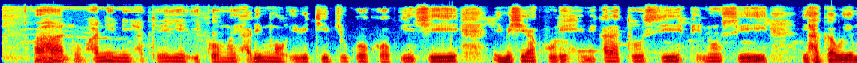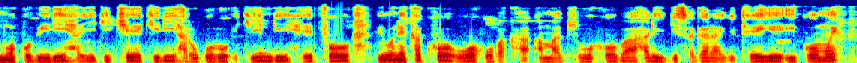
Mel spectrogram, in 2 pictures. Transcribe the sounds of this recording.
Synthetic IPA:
ahaːn̥huhaninihatʰe̞je̞ʔiɡ̥o̞mwe̞ha̰ɾimŋo̞ʔiβitʰivjuːb̚ɡo̞ːkʰo̞̰b̚ɡiːnʃiːmiʃiɾakʰuɾe̞imikaɾatʰusipʰinusihaɡaβuje̞mŋokuβiɾihaɾijiɡit͡ʃe̞kʰiɾihaɾuɡuɾuʔikʰiːndihe̞ːfo̞βiβo̞ne̞kʰakʰo̞wohuːβakʰa̰ʔamaz̥uhoβahaɾiɡisaɡaɾaɡitʰe̞ːje̞ʔiɡ̥o̞mwe̞

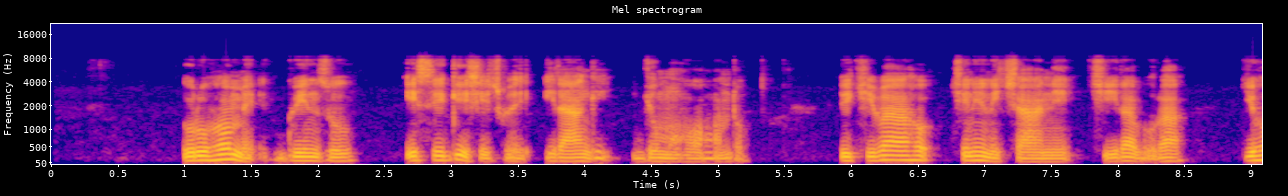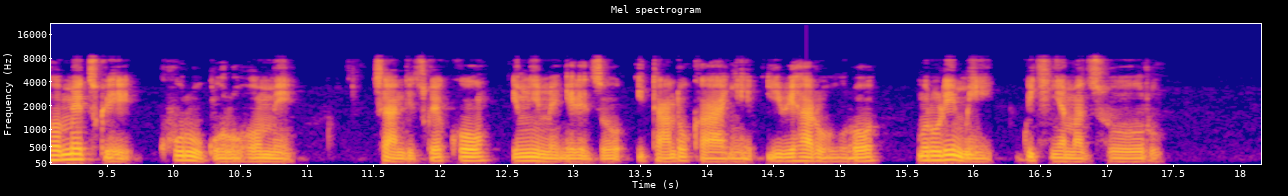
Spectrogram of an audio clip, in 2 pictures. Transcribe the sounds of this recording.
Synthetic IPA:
uɾuɦo̞me̞̰ɾɡwiːnzu | isiɡiʃid͡ʒwe̞̰iɾaːŋɡiɾɟuːmuɦo̞ːndo̞ | iciβaɦo̞cininit͡ʃaːne̞t͡ʃiːɾaβṵɾa | ɟ̥iɦo̞me̞t͡swe̞ | kʰuɾuɡwoɾuɦo̞me̞ | t͡ʃaːndit͡swe̞kʰo̞imɲiːme̞ɲe̞ɾe̞zo̞itaːndukʰaɲe̞̰jiβiɦaɾuːɾo̞ | muɾuɾimi | ɾɡwiciɲamazuːɾu

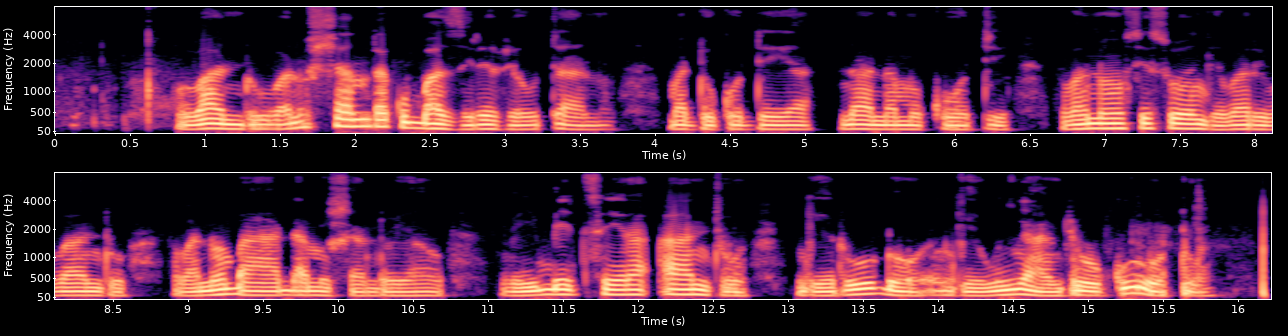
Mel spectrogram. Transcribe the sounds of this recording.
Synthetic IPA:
ʋantʰuʋano̞ʃandakuɓaziɾeʐe̞utano̞ | madʱo̞ko̞dʱea | naːnamuko̞ti | ʋano̞usisaŋɡe̞ʋaɾiʋantʰuʋano̞ɓaɗamiʃando̞jao | ʋeiɓe̞t͡se̞ɾaʔantʰu | ŋɡe̞ruɗo̞ŋɡe̞uɲand͡ʒiukuɾuːtu

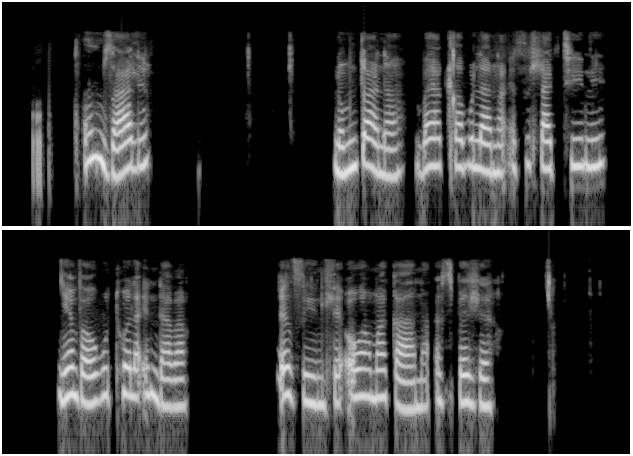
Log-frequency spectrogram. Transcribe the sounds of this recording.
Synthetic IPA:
um̩zali | lom̩tʼwanaβajaǃaβulanaʔesiɬatʰini | ŋɛɱb̪vʱaɣoɣutʰɔla̰ʔindʱaβa | ezinɬʼɛ̰ʔɔɣwamaɡ̥ʱamaʔesi̥b̥ʱɛɮɛːla

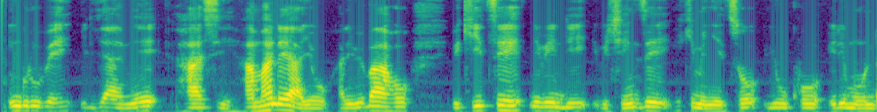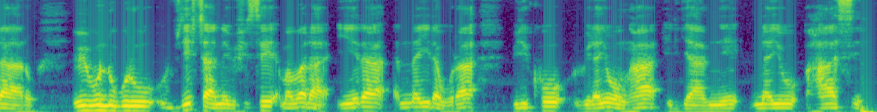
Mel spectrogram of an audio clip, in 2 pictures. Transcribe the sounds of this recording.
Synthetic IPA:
iŋɡuɾuβe̞iɾɟaːmɲe̞ | ɦaːsiham̥haːnde̞jaːjo̞haɾiβiβaɦo̞ | βikʰiːt͡seniβiːndiβit͡ʃiːnze̞mhikime̞ɲe̞ːt͡so̞juːkʰo̞iɾimuːndaːɾo̞ | iβiβuːnduɡuɾuvjeʃit͡ʃaːne̞βifise̞amaβaɾajeɾanajiɾaβuɾa | βiɾikʰo̞βiɾajo̞ːŋ̥haiɾɟaːmɲe̞najo̞ɦaːsi

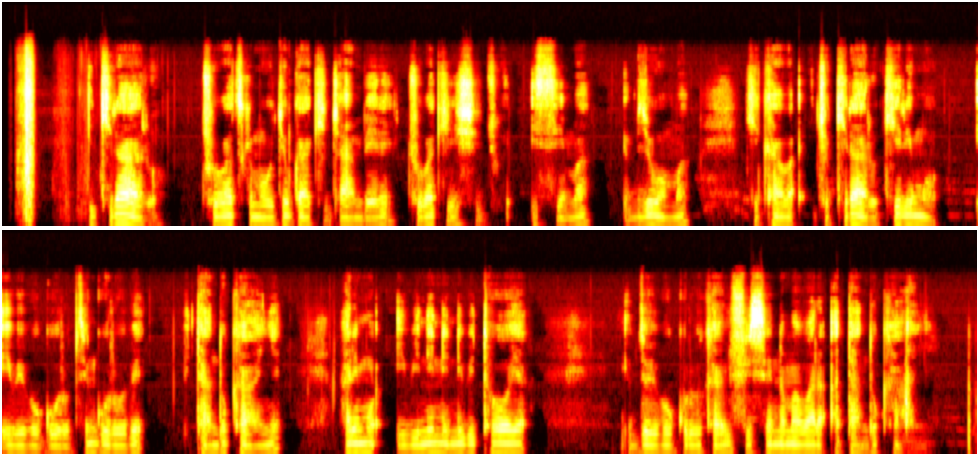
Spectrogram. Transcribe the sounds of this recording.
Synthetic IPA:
ikʰiɾaɾo | t͡ʃuːβat͡swe̞muβuɟɟob̚ɡakʰid͡ʒaːmbe̞ɾe̞t͡ʃuβakʰiʃid͡ʒɡwe̞ | isima | vjuːma | kʰikʰaβait͡ʃo̞kʰiɾaɾokʰiɾimŋo̞ | iβiβuɡuɾuvjiŋɡuɾuβe̞ | βitʰaːndukʰaɲe̞ | haɾimŋo̞iβinininiβitʰo̞ːja | ḭvjo̞βiβuɡuɾuβikʰaβaβifise̞namaβaɾa̰ʔataːndukʰaːɲe̞

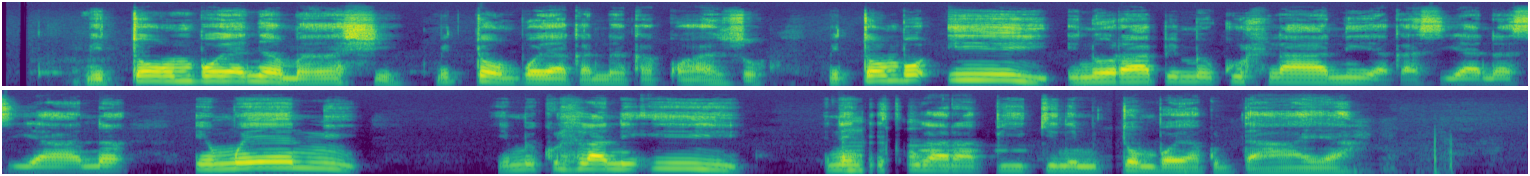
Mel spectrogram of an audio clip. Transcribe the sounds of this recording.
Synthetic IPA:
mito̞mbo̞jaɲamaʃi | mito̞mbo̞jakanakakwaːzo̞ | mito̞mbo̞ijiːno̞ɾapemikuɬanijakasijanasijaːna | imweni | jemikuɬaniʔijiː | ne̞ŋɡeisiŋɡaɾapikine̞mito̞mbo̞jakudʱaːja

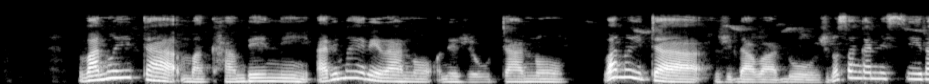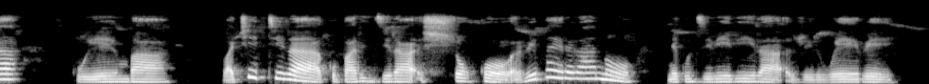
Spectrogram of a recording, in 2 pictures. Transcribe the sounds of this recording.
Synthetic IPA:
ʋano̞itamakʰambe̞nia̰ɾimae̞ɾe̞rano̞ne̞ʐe̞utaːno̞ | ʋano̞itaʐiɗaʋaɗo̞ʐino̞saŋɡanisira | kue̞mba | ʋa̰t͡ʃiːtirakupaɾid͡ziɾaʃo̞ko̞rḭrimae̞ɾe̞rano̞ | ne̞kud͡ziʋiriraʐirwe̞ːre̞

